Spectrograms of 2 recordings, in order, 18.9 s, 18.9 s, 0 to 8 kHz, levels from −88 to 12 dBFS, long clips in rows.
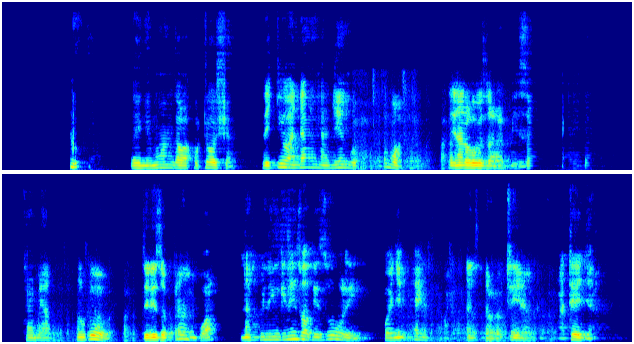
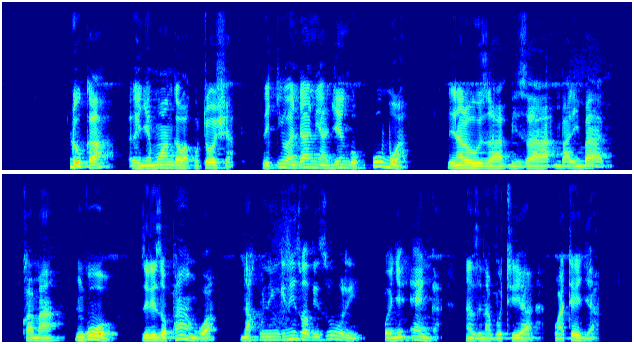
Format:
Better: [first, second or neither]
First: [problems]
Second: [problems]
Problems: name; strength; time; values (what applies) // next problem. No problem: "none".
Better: second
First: noise reduction (neural mask model DeepFilterNet 3)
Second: none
